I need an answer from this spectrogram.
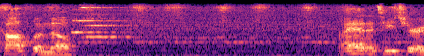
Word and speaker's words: Coughlin: It is pronounced Coughlin though.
